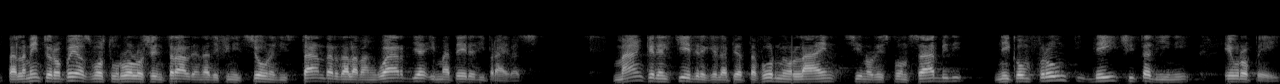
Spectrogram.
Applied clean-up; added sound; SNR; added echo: none; none; none; none.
